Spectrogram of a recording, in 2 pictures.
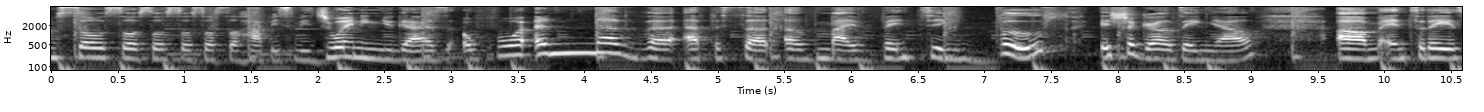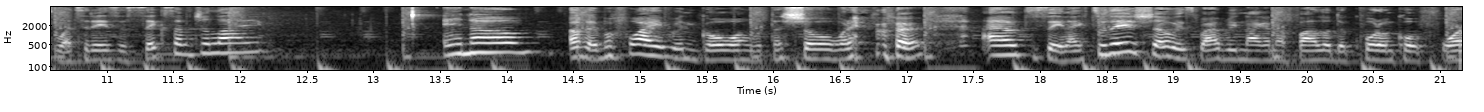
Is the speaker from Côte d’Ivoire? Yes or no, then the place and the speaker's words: yes; Côte d’Ivoire; I'm West African. I'm from the Ivory Coast.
